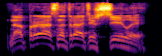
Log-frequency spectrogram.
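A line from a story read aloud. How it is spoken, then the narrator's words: Shouted after. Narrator (Russian): крикнул вслед адапт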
